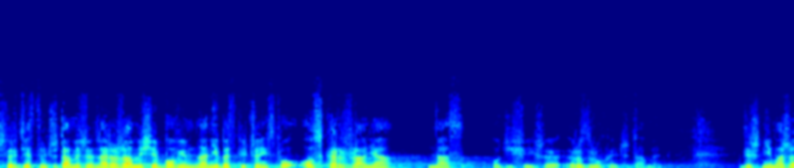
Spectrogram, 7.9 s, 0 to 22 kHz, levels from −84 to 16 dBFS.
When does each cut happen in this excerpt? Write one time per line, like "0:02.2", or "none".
none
